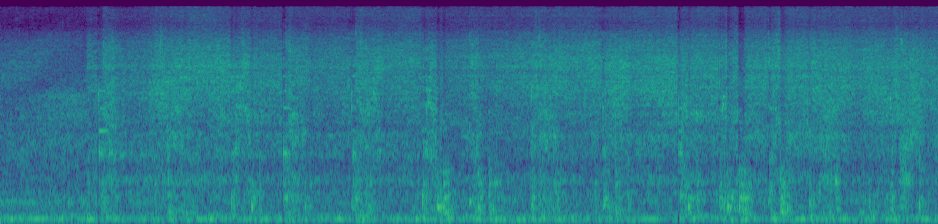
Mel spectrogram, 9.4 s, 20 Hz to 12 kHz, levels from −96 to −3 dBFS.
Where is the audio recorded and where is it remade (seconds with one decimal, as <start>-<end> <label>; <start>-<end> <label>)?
0.0-5.0 recorded; 5.0-6.1 remade; 6.1-9.4 recorded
